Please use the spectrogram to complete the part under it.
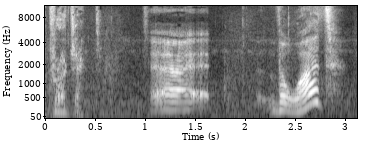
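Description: A young woman answers hesitantly, close by.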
